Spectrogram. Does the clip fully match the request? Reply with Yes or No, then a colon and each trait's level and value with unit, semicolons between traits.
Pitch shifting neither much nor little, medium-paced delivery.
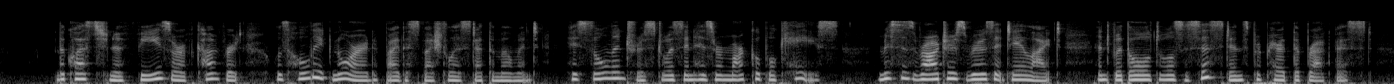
Yes: average, 4.3 semitones; average, 160 wpm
